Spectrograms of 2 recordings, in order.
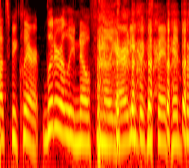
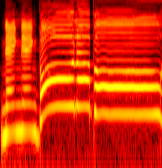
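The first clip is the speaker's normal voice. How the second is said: very high, cheery, friendly calling-out shout; 12 semitones higher than usual. A character calls up a hallway to kobolds, friendly shouting. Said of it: "He's shouting in a very friendly way".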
